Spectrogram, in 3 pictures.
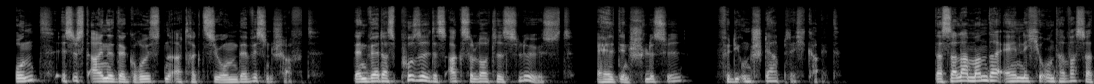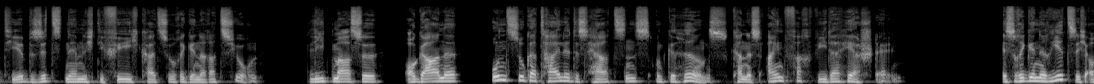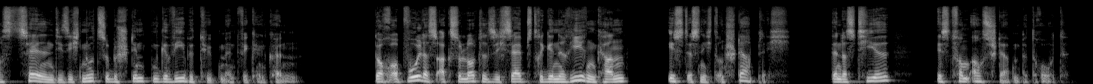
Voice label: Dokumentarischer Text; LOFT VOICES

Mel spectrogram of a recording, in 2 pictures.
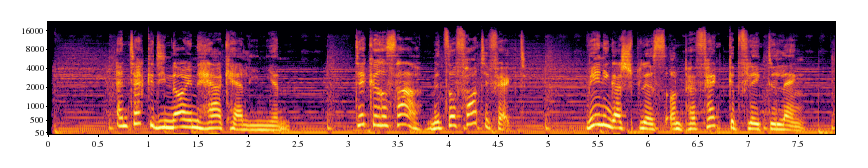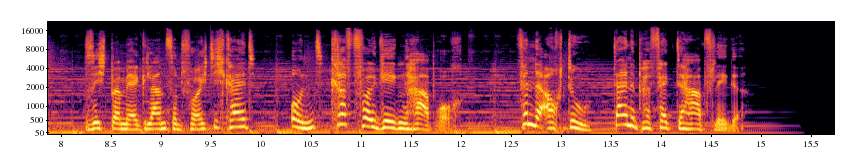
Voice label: Werbung BEAUTY, Commercial (Werbung), German; voice

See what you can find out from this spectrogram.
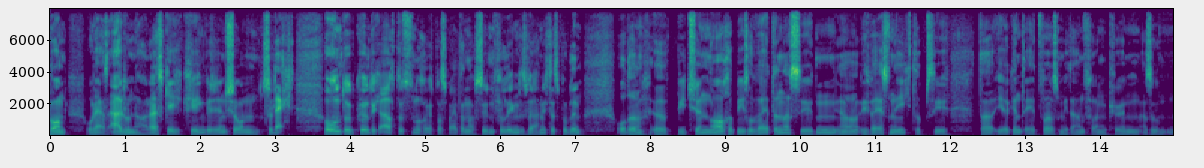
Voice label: dialekt

